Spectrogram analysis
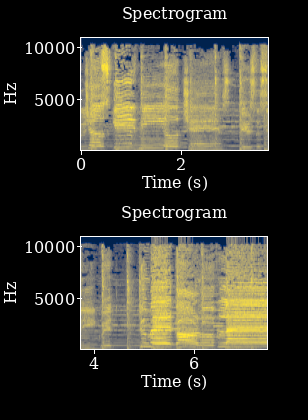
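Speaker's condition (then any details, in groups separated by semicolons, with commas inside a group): No condition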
